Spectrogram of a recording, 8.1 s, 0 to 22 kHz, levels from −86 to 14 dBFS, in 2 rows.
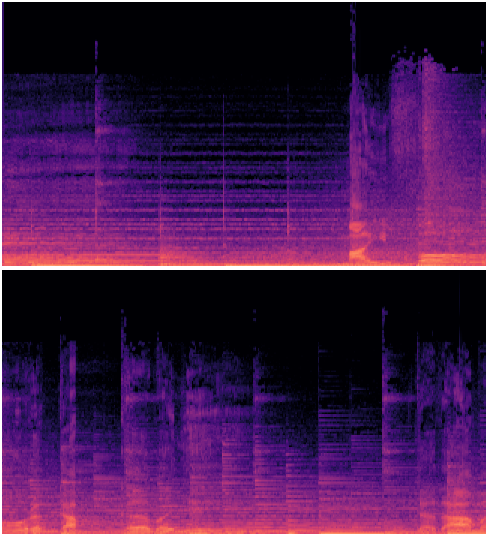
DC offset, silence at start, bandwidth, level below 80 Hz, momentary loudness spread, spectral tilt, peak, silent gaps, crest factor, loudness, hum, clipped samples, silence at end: under 0.1%; 0 s; 14 kHz; -18 dBFS; 7 LU; -6.5 dB/octave; 0 dBFS; none; 14 dB; -15 LUFS; none; under 0.1%; 0 s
